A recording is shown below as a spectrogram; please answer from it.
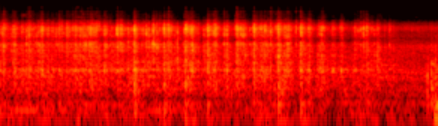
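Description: A hand mixing spiced chicken pieces with spice powder in a steel bowl: a fast, dense run of small clicks and scrapes against the metal.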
